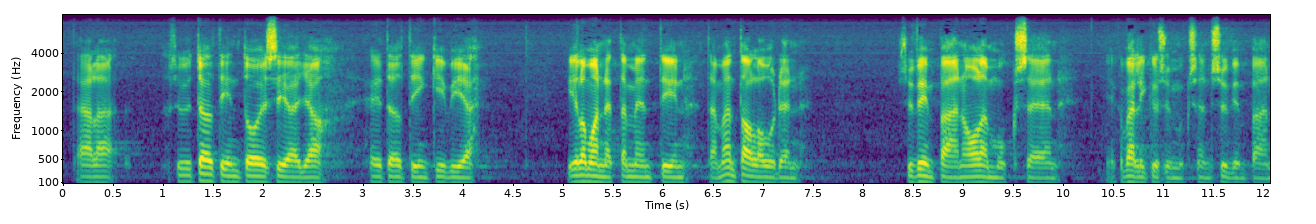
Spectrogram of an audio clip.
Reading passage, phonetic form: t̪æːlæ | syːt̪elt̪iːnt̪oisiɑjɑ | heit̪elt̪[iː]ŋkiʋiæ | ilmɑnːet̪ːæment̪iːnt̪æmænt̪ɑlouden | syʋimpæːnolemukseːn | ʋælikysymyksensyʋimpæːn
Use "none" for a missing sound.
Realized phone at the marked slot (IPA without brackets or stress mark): iː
